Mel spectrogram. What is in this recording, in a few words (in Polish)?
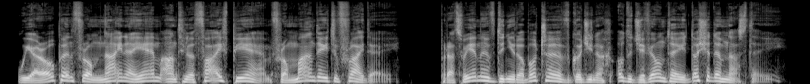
demo zapowiedzi english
